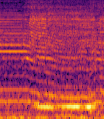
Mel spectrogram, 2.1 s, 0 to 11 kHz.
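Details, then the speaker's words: Electric MR2 power steering pump installed in an RX-7, filled with ATF, engine running and wheel turned: steady motor whine with faint hum; pump works normally, though a wrong fitting still leaks until the proper one arrives. "Yeah, see, everything's working. Just a leak right there."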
